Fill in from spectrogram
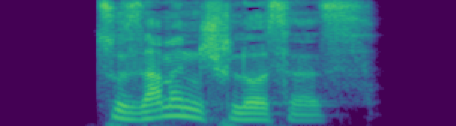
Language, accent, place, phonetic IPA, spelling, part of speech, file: German, Germany, Berlin, [t͡suˈzamənˌʃlʊsəs], Zusammenschlusses, noun, De-Zusammenschlusses.ogg
- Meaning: genitive singular of Zusammenschluss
